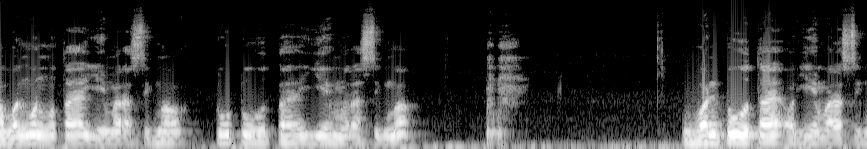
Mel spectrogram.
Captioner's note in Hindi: गला साफ़ करने की आवाज़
